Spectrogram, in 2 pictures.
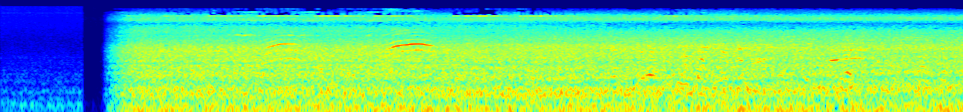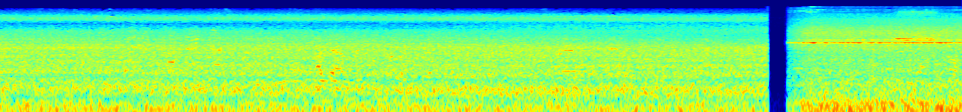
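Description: Water roars as it pours through a dam's floodgates.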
